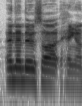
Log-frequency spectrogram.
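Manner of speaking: ordinary talk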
